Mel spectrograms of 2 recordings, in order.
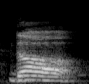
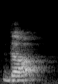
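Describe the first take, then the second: First: The vowel is drawn out long. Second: The vowel is said short. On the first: "il y a toujours la prolongation" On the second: "c'est court"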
